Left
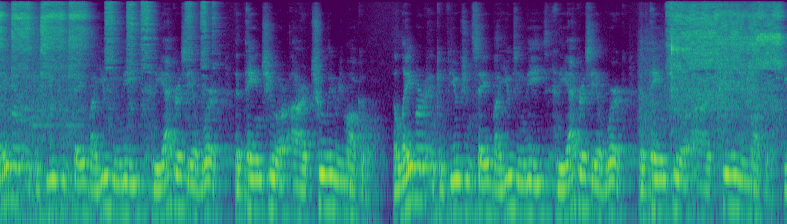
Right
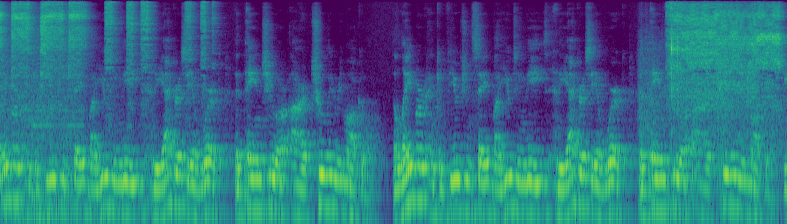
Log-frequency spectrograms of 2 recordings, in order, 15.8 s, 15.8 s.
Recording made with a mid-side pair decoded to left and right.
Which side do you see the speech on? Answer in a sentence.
In this clip you hear the speech in the centre.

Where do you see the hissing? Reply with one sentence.
In this clip you hear the hissing on the right.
